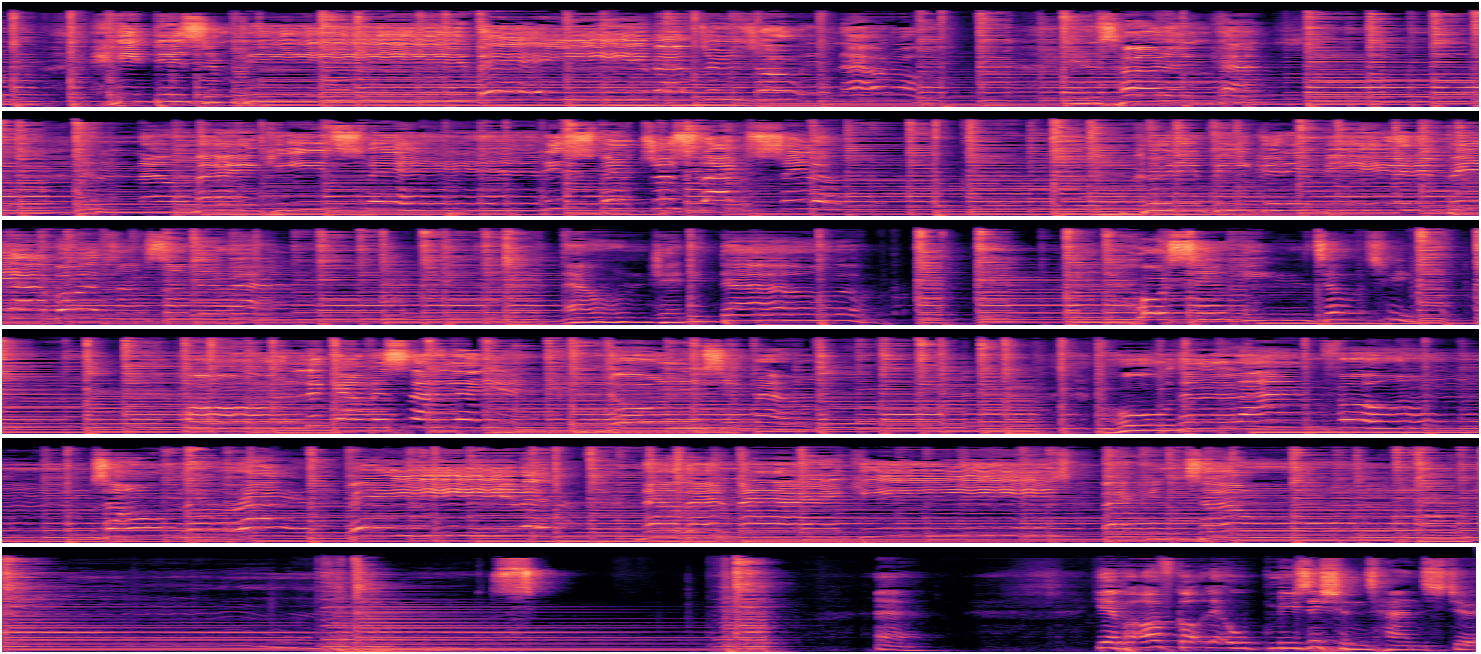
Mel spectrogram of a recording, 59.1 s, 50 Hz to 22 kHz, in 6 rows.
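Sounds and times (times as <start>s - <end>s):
man singing: 0.0s - 26.0s, 27.0s - 53.1s, 55.0s - 55.5s, 56.5s - 59.0s
acoustic guitar strumming: 0.0s - 54.9s.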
